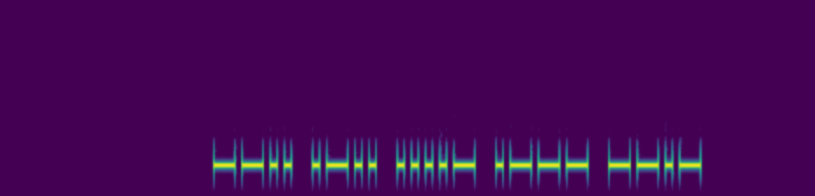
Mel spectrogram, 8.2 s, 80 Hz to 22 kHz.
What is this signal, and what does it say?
Morse code, heard as a keyed tone, about 17 wpm, 700 Hz. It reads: ZL4JQ
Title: DXCC-100 Call Signs - 5 Characters - Repeated 3x - 17wpm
